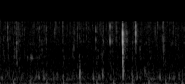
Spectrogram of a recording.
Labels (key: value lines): label: biophony, crackle
recorder: SoundTrap 600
